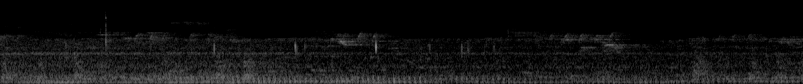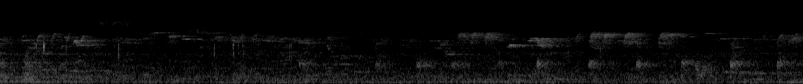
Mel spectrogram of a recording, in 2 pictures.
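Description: Small birds chirping over outdoor background noise, with a low rumble that fades during the first half and chirps that grow busier toward the end.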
